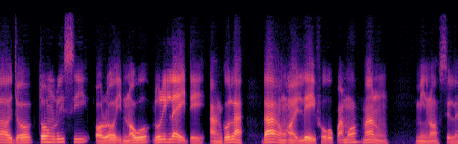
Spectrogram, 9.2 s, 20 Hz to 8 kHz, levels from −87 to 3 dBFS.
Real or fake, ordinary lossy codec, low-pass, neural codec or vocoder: fake; MP3, 64 kbps; 7.2 kHz; codec, 16 kHz, about 1 kbps, DyCAST, with the encoder's durations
